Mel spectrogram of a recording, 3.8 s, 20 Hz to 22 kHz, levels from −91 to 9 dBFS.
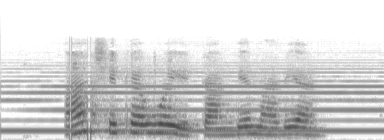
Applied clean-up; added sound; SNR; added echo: none; Wind instrument, woodwind instrument; 10 dB; none.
